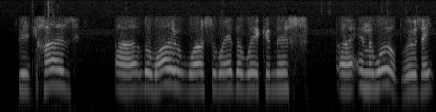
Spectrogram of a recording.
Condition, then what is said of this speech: Cerebral palsy. It's all ... because his disability causes him to speak slowly.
